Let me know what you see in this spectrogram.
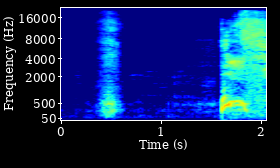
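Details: Person sneezing a lot: a soft sneeze, a brief pause, then a louder forceful sneeze; sneezing.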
